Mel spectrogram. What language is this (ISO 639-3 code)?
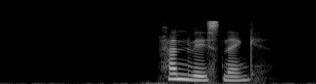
nor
